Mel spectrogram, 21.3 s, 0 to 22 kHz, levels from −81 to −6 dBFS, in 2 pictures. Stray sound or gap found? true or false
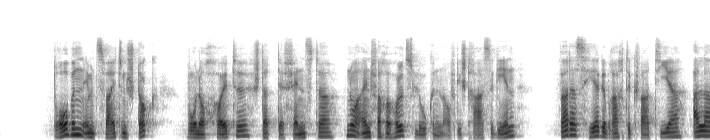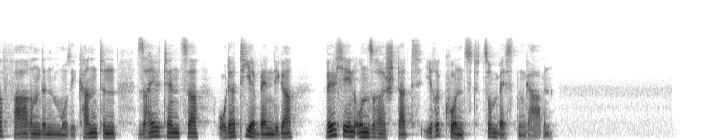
false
